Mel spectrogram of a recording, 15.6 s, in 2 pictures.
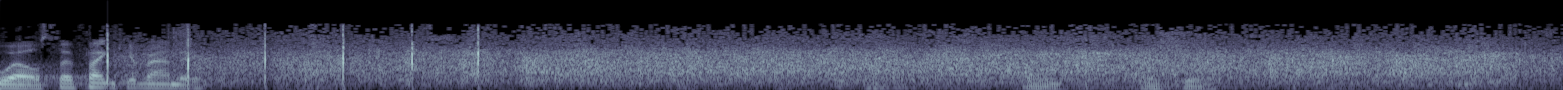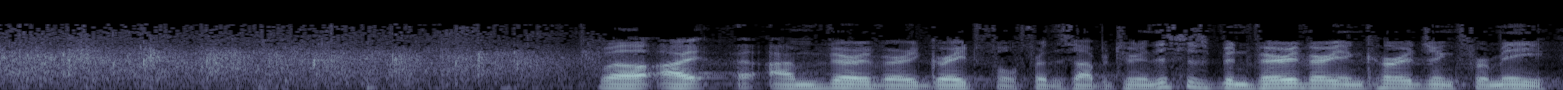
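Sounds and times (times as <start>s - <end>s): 
speech: 0.0s - 1.6s, 5.1s - 6.2s, 10.8s - 15.6s
audience applause: 0.5s - 10.9s.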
